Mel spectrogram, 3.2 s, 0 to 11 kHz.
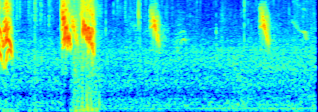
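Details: Sparrows at a Tenmangu shrine on 10 June 2024, flying onto a hand to be fed; a few short, high chirps, a pair close together near the one-second mark, then fainter single chirps spaced apart.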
